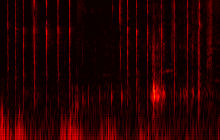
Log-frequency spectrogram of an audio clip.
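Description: Common marmosets making a rapid, irregular run of short, sharp, high-pitched calls, about five a second.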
